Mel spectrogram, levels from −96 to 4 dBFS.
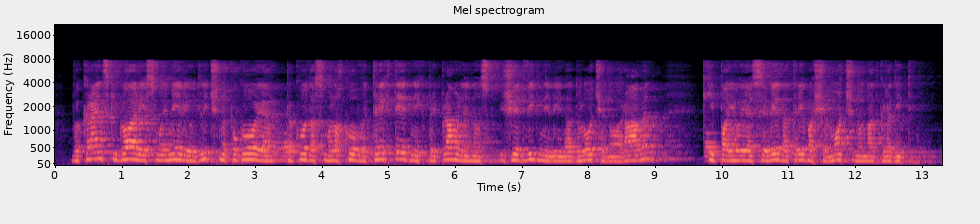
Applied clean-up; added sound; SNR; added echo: none; Wind instrument, woodwind instrument; 10 dB; reverberation time 1.2 s.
